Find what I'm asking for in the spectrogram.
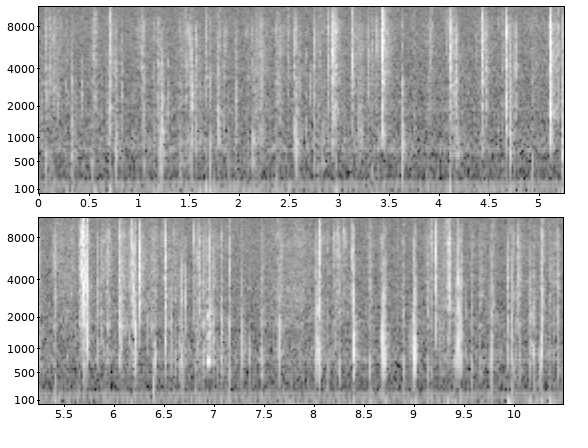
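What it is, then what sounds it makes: Plastic TV remote control. A black plastic TV remote with rubber buttons is held close to the mic while fingertips press and tap its buttons and the remote is shifted around in the hands. Dense, dry, crisp clicks and taps with bright edges follow one another rapidly, each dying out almost instantly, over a steady low hum.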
